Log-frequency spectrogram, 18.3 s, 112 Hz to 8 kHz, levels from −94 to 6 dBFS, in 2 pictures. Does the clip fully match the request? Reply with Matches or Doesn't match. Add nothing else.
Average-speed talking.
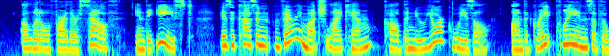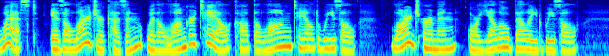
Matches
